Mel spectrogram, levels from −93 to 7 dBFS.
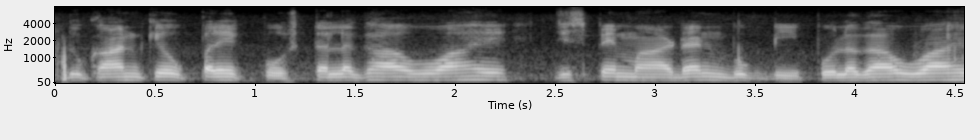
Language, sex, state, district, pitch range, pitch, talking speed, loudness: Hindi, male, Uttar Pradesh, Lalitpur, 120-130 Hz, 125 Hz, 200 wpm, -15 LUFS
